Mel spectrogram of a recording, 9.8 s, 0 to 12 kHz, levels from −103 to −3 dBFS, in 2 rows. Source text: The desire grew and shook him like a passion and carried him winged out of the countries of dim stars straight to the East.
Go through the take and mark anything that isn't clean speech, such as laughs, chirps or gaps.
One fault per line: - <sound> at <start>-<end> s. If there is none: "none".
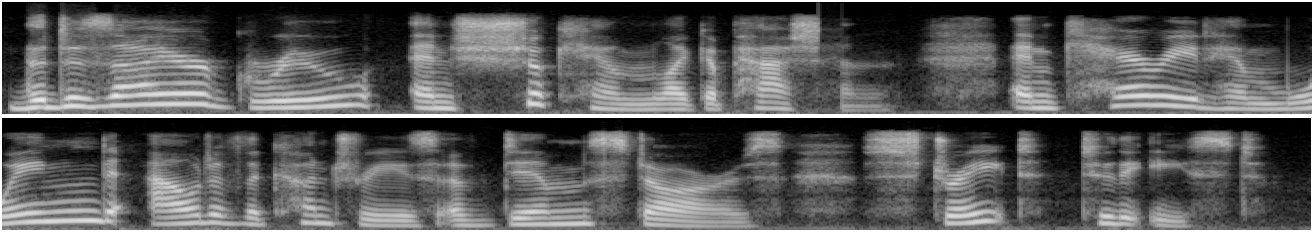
- dropout at 3.1-3.1 s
